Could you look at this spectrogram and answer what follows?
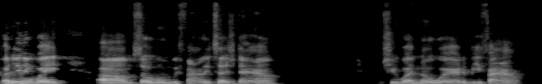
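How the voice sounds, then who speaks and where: This is a man with an American accent. His pitch is fairly high. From US South, Mobile, Alabama. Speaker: podcast guest. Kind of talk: casual interview chat. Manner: halting, many false starts.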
